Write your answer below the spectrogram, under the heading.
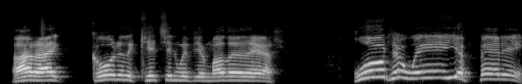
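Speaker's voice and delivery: put-on loud, high-pitched voice in a Scottish accent. Retelling a scene from So I Married an Axe Murderer, in the Scottish dad's voice. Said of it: "Scottish character that Mike Myers did was the dad".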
